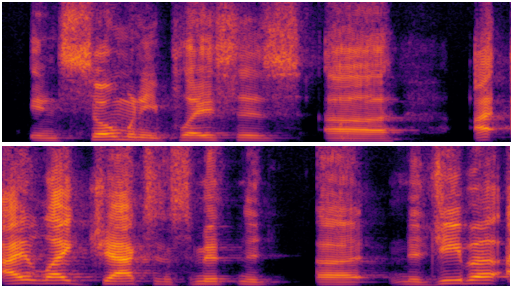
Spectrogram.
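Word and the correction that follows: Njigba: I'd like to know how to pronounce his name, actually. – In Jigba. – Okay, I got pretty close.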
